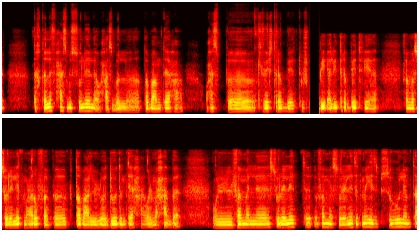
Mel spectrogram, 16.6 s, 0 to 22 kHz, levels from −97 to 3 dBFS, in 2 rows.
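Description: Right after "كفاش تربت", at about 6.15 s, the speech drops out for 200 ms and comes back duller, staying that way to the end. That's the signature of an input switched to a poorer device: the system likely swapped to another microphone or a headset profile. Nothing above 6.7 kHz survives, so the top end goes boxy, while loudness barely shifts. A faint new noise floor, sitting far below the speech, arrives with it.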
